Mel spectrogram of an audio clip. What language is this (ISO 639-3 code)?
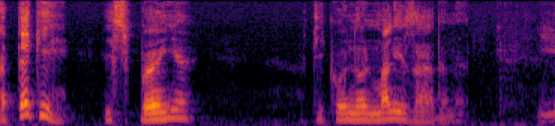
por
